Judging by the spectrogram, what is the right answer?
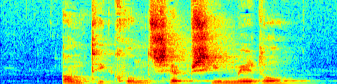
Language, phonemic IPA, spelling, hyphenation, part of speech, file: Dutch, /ɑn.ti.kɔnˈsɛp.siˌmɪ.dəl/, anticonceptiemiddel, an‧ti‧con‧cep‧tie‧mid‧del, noun, Nl-anticonceptiemiddel.ogg
- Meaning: synonym of voorbehoedsmiddel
